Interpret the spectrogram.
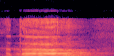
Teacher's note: اتاہم حاق سے حرف سے نکالیں گے اور میم ساکن پہ اظہار شفوی ہے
